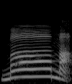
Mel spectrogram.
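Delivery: high flat ma, then dropped ma. Chinese tone lesson, first tone before neutral tone: high ma then sharply lower ma. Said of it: "이 일성 뒤에 경성이 왔을 때는 음의 높이가 뚝 낮아지면서".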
